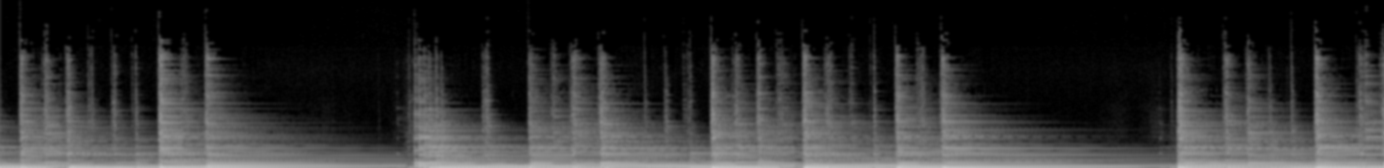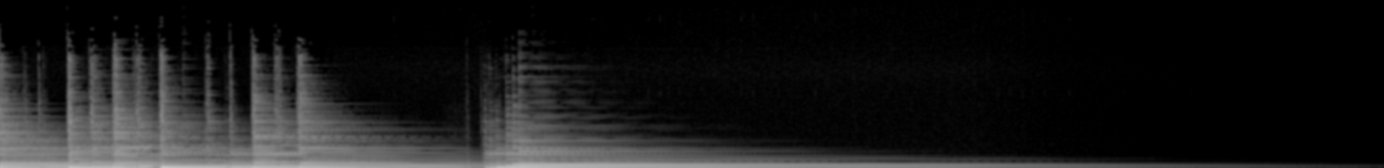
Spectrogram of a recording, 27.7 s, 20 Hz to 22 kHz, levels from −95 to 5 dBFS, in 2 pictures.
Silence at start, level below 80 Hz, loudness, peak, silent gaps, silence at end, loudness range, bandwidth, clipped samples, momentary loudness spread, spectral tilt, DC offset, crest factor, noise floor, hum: 0 s; -54 dBFS; -21 LUFS; -4 dBFS; none; 3.75 s; 12 LU; 16.5 kHz; under 0.1%; 15 LU; -6 dB/octave; under 0.1%; 18 dB; -75 dBFS; 50 Hz at -50 dBFS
